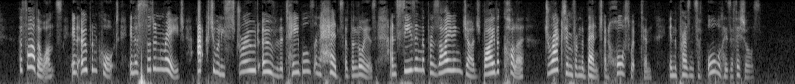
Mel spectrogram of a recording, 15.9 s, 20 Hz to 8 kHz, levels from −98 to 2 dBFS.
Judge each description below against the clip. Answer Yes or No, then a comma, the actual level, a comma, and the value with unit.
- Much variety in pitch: Yes, wide, 7.0 semitones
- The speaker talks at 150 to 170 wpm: Yes, average, 160 wpm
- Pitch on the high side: Yes, very high, 320 Hz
